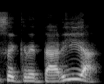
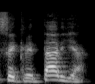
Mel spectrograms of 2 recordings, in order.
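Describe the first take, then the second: First: The final i and a form two syllables. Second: The final i and a form one syllable. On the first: It refers to a department. "secretaría, el departamento" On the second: It refers to a person. "secretaria, la persona"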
